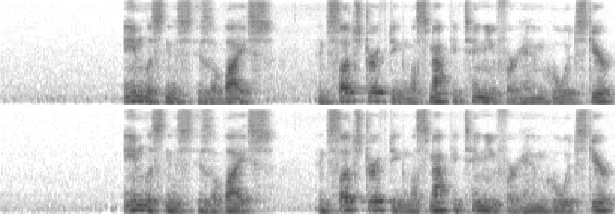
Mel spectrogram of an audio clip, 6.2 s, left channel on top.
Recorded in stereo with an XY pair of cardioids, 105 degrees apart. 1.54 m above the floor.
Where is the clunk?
No clunk in this recording.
